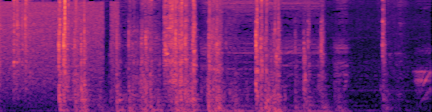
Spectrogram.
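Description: VCR tape mechanism: a cassette being loaded and engaged, a string of irregular clunks and clicks with mechanical whirring, dying down near the end.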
